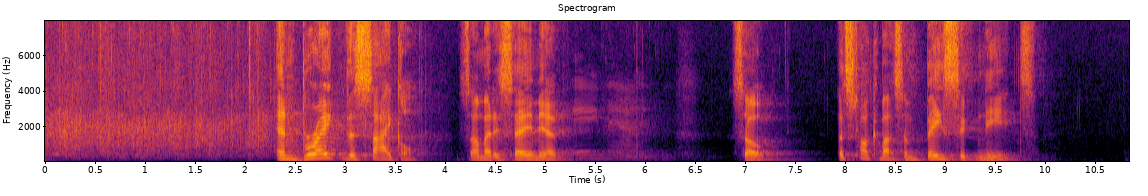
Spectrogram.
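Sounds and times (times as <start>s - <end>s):
audience clapping hands: 0.0s - 3.1s
speech: 2.3s - 5.3s, 6.9s - 10.0s.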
